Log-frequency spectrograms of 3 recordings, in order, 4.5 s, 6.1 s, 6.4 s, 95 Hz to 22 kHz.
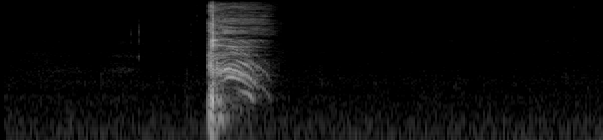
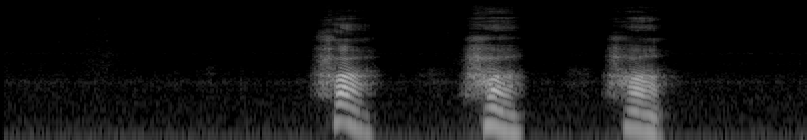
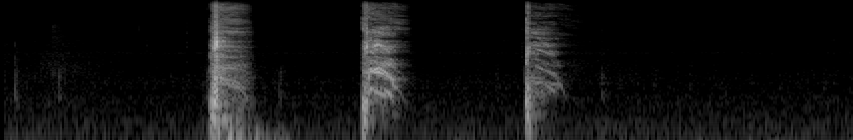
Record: {
  "cough_length": "4.5 s",
  "cough_amplitude": 16263,
  "cough_signal_mean_std_ratio": 0.2,
  "exhalation_length": "6.1 s",
  "exhalation_amplitude": 9208,
  "exhalation_signal_mean_std_ratio": 0.3,
  "three_cough_length": "6.4 s",
  "three_cough_amplitude": 32767,
  "three_cough_signal_mean_std_ratio": 0.2,
  "survey_phase": "beta (2021-08-13 to 2022-03-07)",
  "age": "45-64",
  "gender": "Male",
  "wearing_mask": "No",
  "symptom_none": true,
  "smoker_status": "Never smoked",
  "respiratory_condition_asthma": false,
  "respiratory_condition_other": false,
  "recruitment_source": "REACT",
  "submission_delay": "1 day",
  "covid_test_result": "Negative",
  "covid_test_method": "RT-qPCR"
}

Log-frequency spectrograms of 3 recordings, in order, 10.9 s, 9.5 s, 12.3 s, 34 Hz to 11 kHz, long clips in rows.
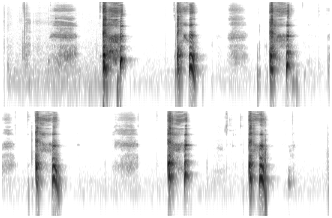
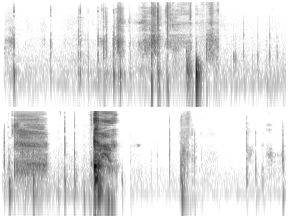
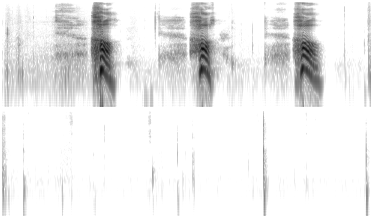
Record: {
  "three_cough_length": "10.9 s",
  "three_cough_amplitude": 32767,
  "three_cough_signal_mean_std_ratio": 0.24,
  "cough_length": "9.5 s",
  "cough_amplitude": 32768,
  "cough_signal_mean_std_ratio": 0.13,
  "exhalation_length": "12.3 s",
  "exhalation_amplitude": 32648,
  "exhalation_signal_mean_std_ratio": 0.19,
  "survey_phase": "beta (2021-08-13 to 2022-03-07)",
  "age": "65+",
  "gender": "Female",
  "wearing_mask": "No",
  "symptom_none": true,
  "smoker_status": "Never smoked",
  "respiratory_condition_asthma": false,
  "respiratory_condition_other": false,
  "recruitment_source": "Test and Trace",
  "submission_delay": "2 days",
  "covid_test_result": "Positive",
  "covid_test_method": "RT-qPCR",
  "covid_ct_value": 16.9,
  "covid_ct_gene": "N gene"
}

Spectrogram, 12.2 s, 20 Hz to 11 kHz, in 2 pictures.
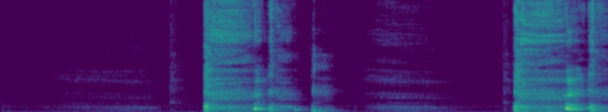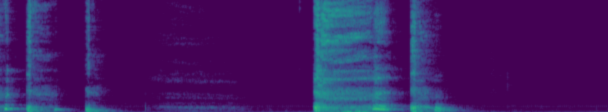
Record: {
  "three_cough_length": "12.2 s",
  "three_cough_amplitude": 6765,
  "three_cough_signal_mean_std_ratio": 0.31,
  "survey_phase": "beta (2021-08-13 to 2022-03-07)",
  "age": "45-64",
  "gender": "Female",
  "wearing_mask": "No",
  "symptom_cough_any": true,
  "symptom_fatigue": true,
  "symptom_onset": "4 days",
  "smoker_status": "Never smoked",
  "respiratory_condition_asthma": true,
  "respiratory_condition_other": false,
  "recruitment_source": "REACT",
  "submission_delay": "1 day",
  "covid_test_result": "Negative",
  "covid_test_method": "RT-qPCR",
  "influenza_a_test_result": "Negative",
  "influenza_b_test_result": "Negative"
}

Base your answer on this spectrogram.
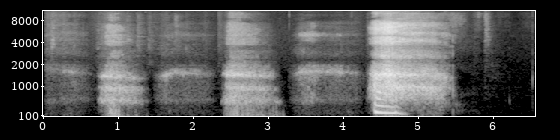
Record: {
  "exhalation_length": "6.6 s",
  "exhalation_amplitude": 28630,
  "exhalation_signal_mean_std_ratio": 0.36,
  "survey_phase": "beta (2021-08-13 to 2022-03-07)",
  "age": "45-64",
  "gender": "Female",
  "wearing_mask": "No",
  "symptom_none": true,
  "smoker_status": "Never smoked",
  "respiratory_condition_asthma": true,
  "respiratory_condition_other": false,
  "recruitment_source": "REACT",
  "submission_delay": "4 days",
  "covid_test_result": "Negative",
  "covid_test_method": "RT-qPCR"
}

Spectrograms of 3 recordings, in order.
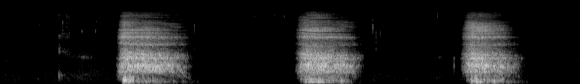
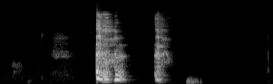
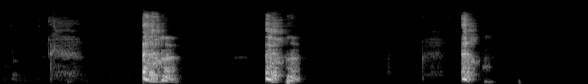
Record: {
  "exhalation_length": "5.8 s",
  "exhalation_amplitude": 32624,
  "exhalation_signal_mean_std_ratio": 0.43,
  "cough_length": "2.7 s",
  "cough_amplitude": 32749,
  "cough_signal_mean_std_ratio": 0.27,
  "three_cough_length": "5.9 s",
  "three_cough_amplitude": 32767,
  "three_cough_signal_mean_std_ratio": 0.27,
  "survey_phase": "beta (2021-08-13 to 2022-03-07)",
  "age": "45-64",
  "gender": "Male",
  "wearing_mask": "No",
  "symptom_none": true,
  "smoker_status": "Never smoked",
  "respiratory_condition_asthma": false,
  "respiratory_condition_other": false,
  "recruitment_source": "REACT",
  "submission_delay": "2 days",
  "covid_test_result": "Negative",
  "covid_test_method": "RT-qPCR",
  "influenza_a_test_result": "Negative",
  "influenza_b_test_result": "Negative"
}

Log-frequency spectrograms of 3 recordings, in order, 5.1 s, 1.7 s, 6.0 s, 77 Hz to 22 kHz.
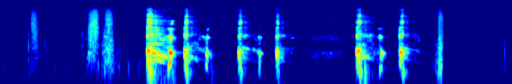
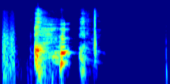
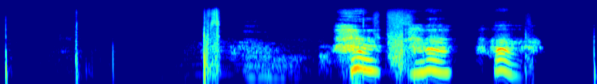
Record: {
  "three_cough_length": "5.1 s",
  "three_cough_amplitude": 30655,
  "three_cough_signal_mean_std_ratio": 0.27,
  "cough_length": "1.7 s",
  "cough_amplitude": 32768,
  "cough_signal_mean_std_ratio": 0.27,
  "exhalation_length": "6.0 s",
  "exhalation_amplitude": 16288,
  "exhalation_signal_mean_std_ratio": 0.39,
  "survey_phase": "beta (2021-08-13 to 2022-03-07)",
  "age": "45-64",
  "gender": "Female",
  "wearing_mask": "No",
  "symptom_none": true,
  "smoker_status": "Ex-smoker",
  "respiratory_condition_asthma": false,
  "respiratory_condition_other": false,
  "recruitment_source": "REACT",
  "submission_delay": "3 days",
  "covid_test_result": "Negative",
  "covid_test_method": "RT-qPCR",
  "influenza_a_test_result": "Negative",
  "influenza_b_test_result": "Negative"
}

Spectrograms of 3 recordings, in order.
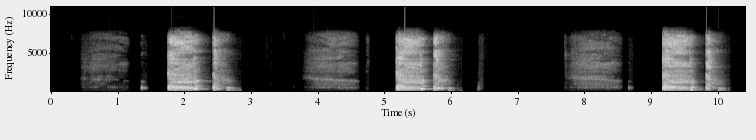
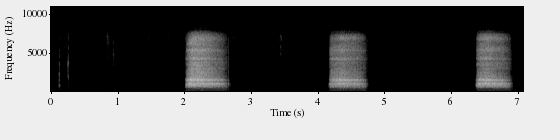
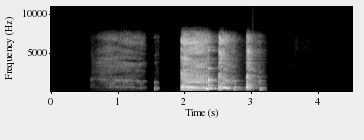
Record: {
  "three_cough_length": "10.4 s",
  "three_cough_amplitude": 32768,
  "three_cough_signal_mean_std_ratio": 0.37,
  "exhalation_length": "7.1 s",
  "exhalation_amplitude": 10432,
  "exhalation_signal_mean_std_ratio": 0.36,
  "cough_length": "4.5 s",
  "cough_amplitude": 32184,
  "cough_signal_mean_std_ratio": 0.36,
  "survey_phase": "alpha (2021-03-01 to 2021-08-12)",
  "age": "18-44",
  "gender": "Female",
  "wearing_mask": "No",
  "symptom_cough_any": true,
  "symptom_headache": true,
  "smoker_status": "Never smoked",
  "respiratory_condition_asthma": false,
  "respiratory_condition_other": false,
  "recruitment_source": "Test and Trace",
  "submission_delay": "2 days",
  "covid_test_result": "Positive",
  "covid_test_method": "RT-qPCR"
}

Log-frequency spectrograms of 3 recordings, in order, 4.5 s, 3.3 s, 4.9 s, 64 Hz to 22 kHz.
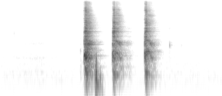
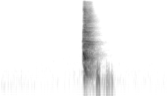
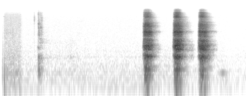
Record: {
  "three_cough_length": "4.5 s",
  "three_cough_amplitude": 5409,
  "three_cough_signal_mean_std_ratio": 0.23,
  "cough_length": "3.3 s",
  "cough_amplitude": 8453,
  "cough_signal_mean_std_ratio": 0.17,
  "exhalation_length": "4.9 s",
  "exhalation_amplitude": 10690,
  "exhalation_signal_mean_std_ratio": 0.27,
  "survey_phase": "alpha (2021-03-01 to 2021-08-12)",
  "age": "18-44",
  "gender": "Female",
  "wearing_mask": "No",
  "symptom_none": true,
  "smoker_status": "Never smoked",
  "respiratory_condition_asthma": false,
  "respiratory_condition_other": false,
  "recruitment_source": "REACT",
  "submission_delay": "2 days",
  "covid_test_result": "Negative",
  "covid_test_method": "RT-qPCR"
}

